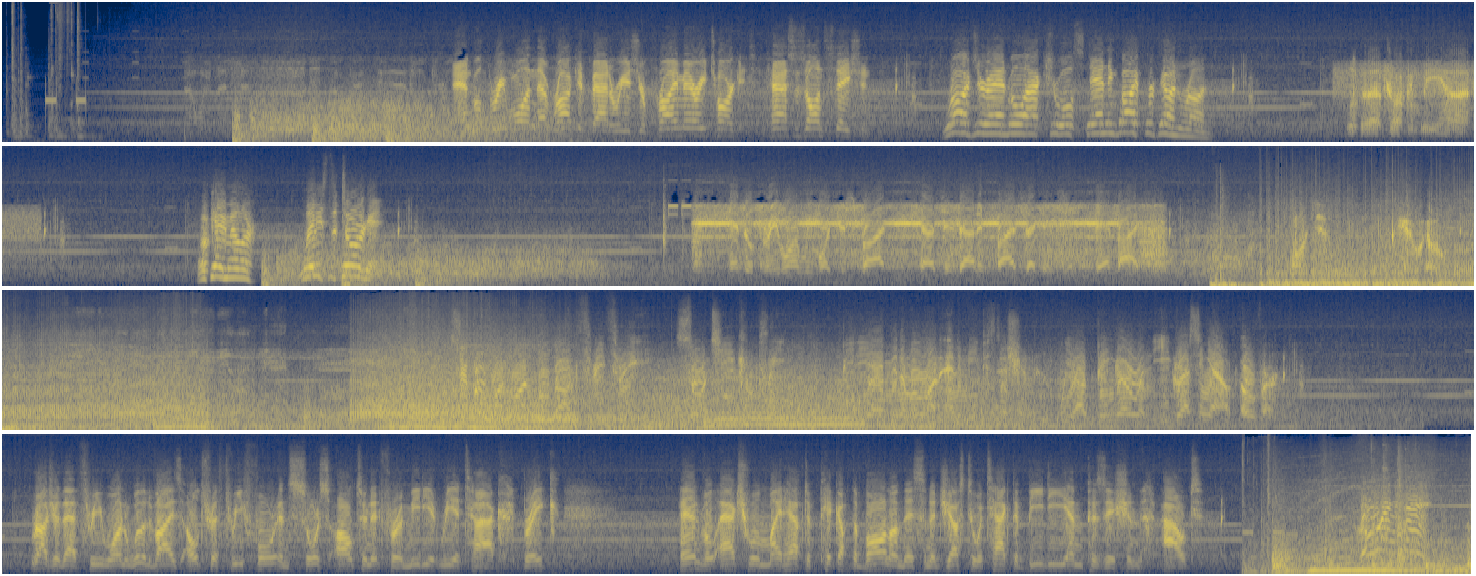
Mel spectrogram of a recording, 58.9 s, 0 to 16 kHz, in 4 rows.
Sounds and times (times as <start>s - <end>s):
Radio: 1.6s - 19.2s, 20.1s - 56.5s, 57.6s - 58.8s
Speech: 1.8s - 8.7s, 9.4s - 12.1s, 13.4s - 14.8s, 16.6s - 18.6s, 21.6s - 26.4s, 27.6s - 28.0s, 28.6s - 29.3s, 33.9s - 42.4s, 44.4s - 49.8s, 51.0s - 56.3s, 57.8s - 58.5s.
